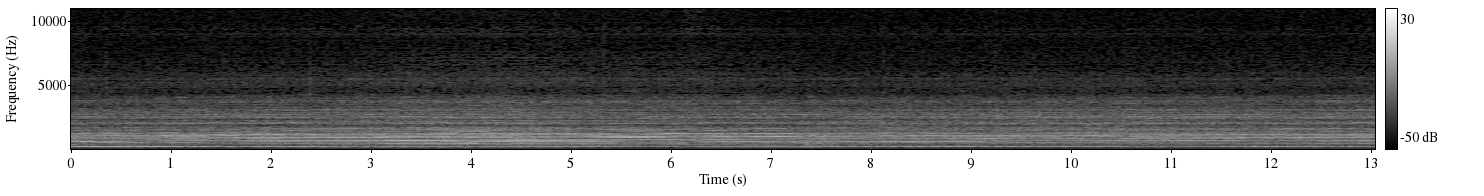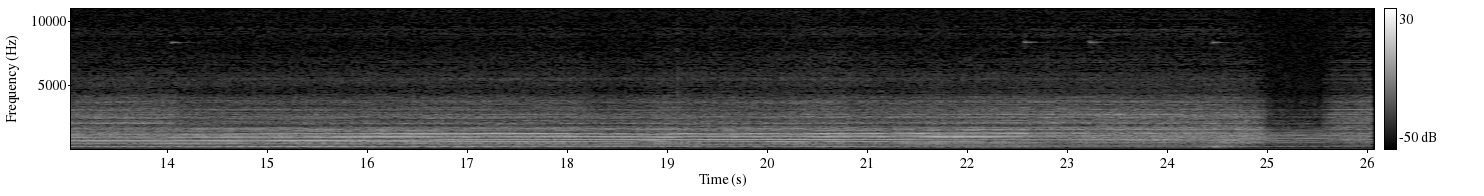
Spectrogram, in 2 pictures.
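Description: A racing car engine roars loudly, its pitch rising and dropping as gears shift.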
